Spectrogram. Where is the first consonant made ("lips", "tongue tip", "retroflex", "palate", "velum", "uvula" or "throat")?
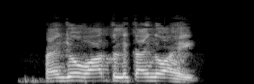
lips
